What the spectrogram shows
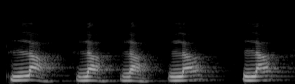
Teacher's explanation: जब ला बोलते हैं तो जीभ के अगल बगल दोनों गालों के साइड से हमारा हवा निकलती है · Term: पार्श्विक व्यंजन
